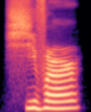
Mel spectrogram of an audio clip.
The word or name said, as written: 媳妇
